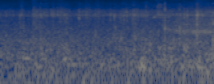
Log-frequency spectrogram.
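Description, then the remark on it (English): A steady wash of choppy water around a tandem kayak being paddled as fast as possible through choppy surf, soft and continuous with faint splashes. “they push their tandem into the choppy surf and begin paddling as fast as they can”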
